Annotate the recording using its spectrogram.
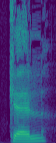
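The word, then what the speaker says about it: quelle: is written like that q l l but it's pronounced like the masculine form Kell at the masculine Kell at the feminine okay so it's basically same pronunciation okay and then here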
